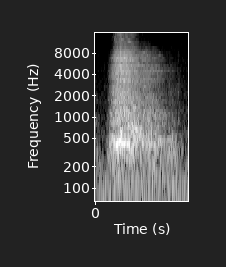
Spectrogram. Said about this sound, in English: Breathe in. Breathe out. Great. Breathe in.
